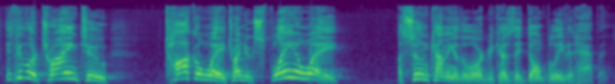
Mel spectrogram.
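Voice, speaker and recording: Male preacher, mid-high and mellow, incredulous and animated, arguing hard. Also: normal speed. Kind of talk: sermon.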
